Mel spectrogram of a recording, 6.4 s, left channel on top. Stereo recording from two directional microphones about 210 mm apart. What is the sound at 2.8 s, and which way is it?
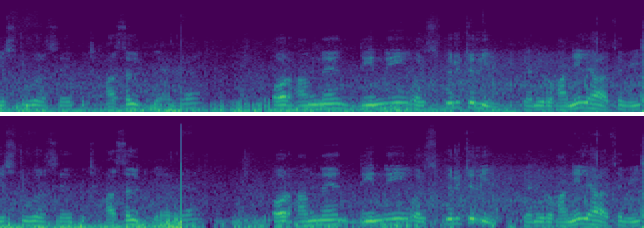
Speech, 55° right (ahead or behind).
